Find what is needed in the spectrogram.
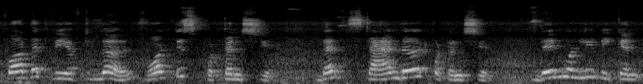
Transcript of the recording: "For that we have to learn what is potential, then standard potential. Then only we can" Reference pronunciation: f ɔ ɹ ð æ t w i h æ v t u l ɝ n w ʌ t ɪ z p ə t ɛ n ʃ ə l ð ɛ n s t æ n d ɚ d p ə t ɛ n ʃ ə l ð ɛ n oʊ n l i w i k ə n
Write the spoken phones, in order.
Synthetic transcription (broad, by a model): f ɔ ɹ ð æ t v i h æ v t u l ɝ n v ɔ t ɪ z p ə t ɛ n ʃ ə l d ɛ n s t æ n d ɚ d p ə t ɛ n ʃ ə l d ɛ n oʊ n l i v i k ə n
